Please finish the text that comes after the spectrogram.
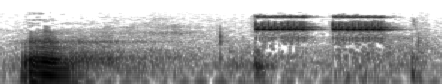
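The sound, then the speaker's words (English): A telephone rings at night in two short, warbling electronic bursts separated by a brief pause, fairly loud, following a brief low vocal murmur over a faint steady hum. “Who's going to be phoning at this time of night? Just switch the answer phone off.”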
